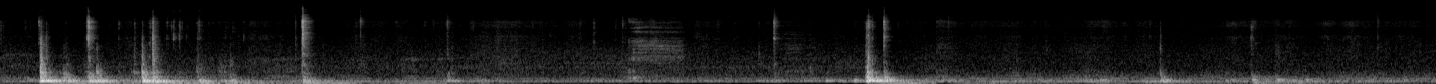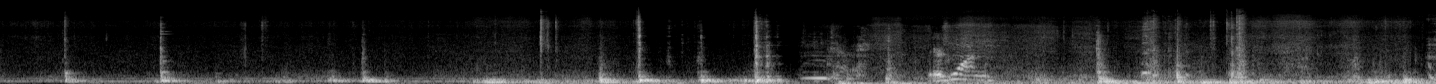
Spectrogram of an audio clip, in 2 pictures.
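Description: A hand tool clinks and clicks on metal fittings.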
